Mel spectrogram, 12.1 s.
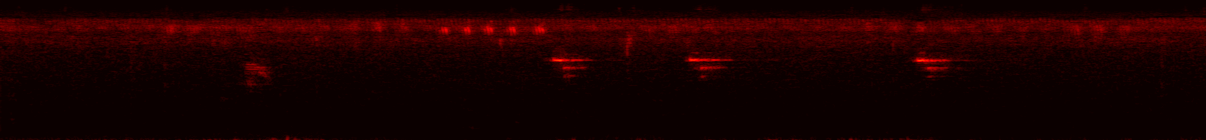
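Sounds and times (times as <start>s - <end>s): bird chirps: 1.6s - 7.4s, 8.6s - 10.0s.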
